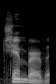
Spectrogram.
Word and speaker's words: Chimbor: It was Chimber, but yeah. – Chimber. – The O can be an E. It can be an O.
